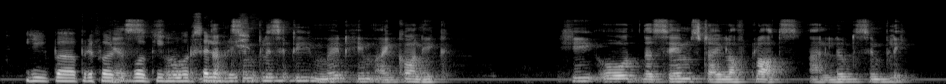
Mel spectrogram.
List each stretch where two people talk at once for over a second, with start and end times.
1.0-2.6

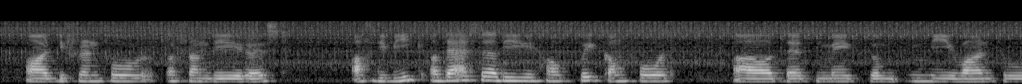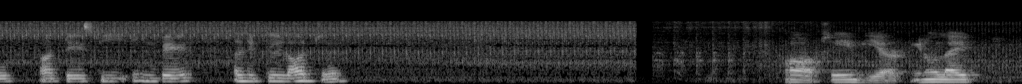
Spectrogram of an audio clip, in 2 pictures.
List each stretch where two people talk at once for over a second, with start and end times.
none

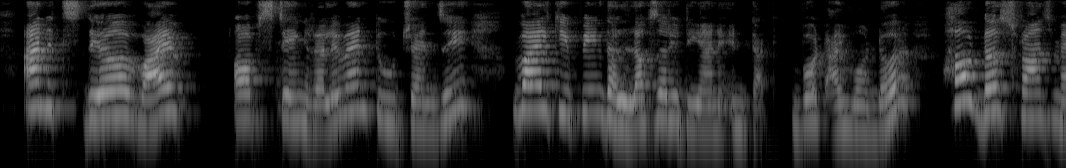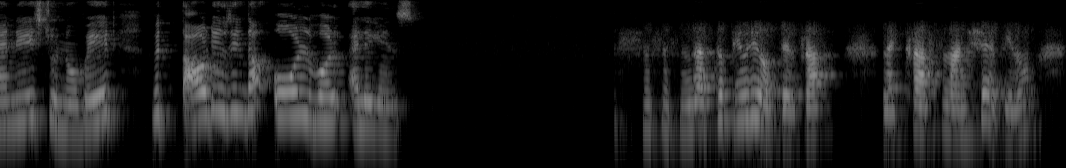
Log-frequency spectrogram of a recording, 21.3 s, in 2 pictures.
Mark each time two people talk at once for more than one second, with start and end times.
none

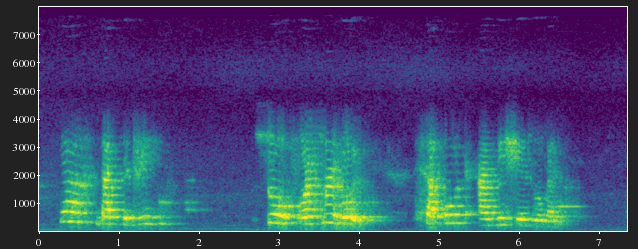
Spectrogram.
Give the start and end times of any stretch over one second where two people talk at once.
none

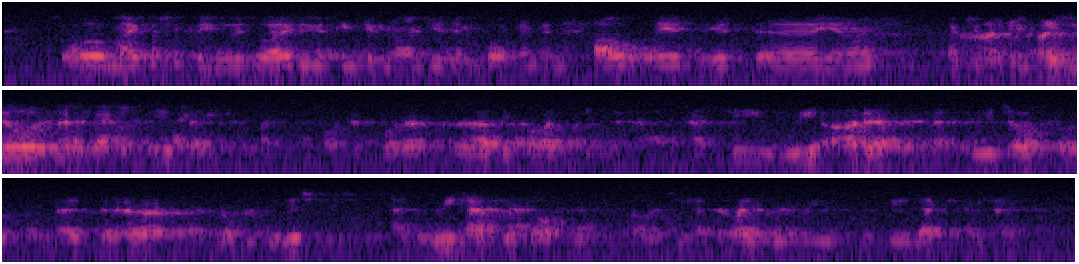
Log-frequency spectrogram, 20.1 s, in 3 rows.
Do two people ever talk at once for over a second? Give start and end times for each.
6.0-7.9

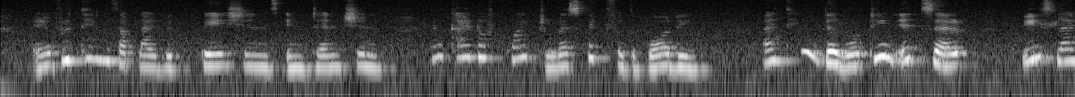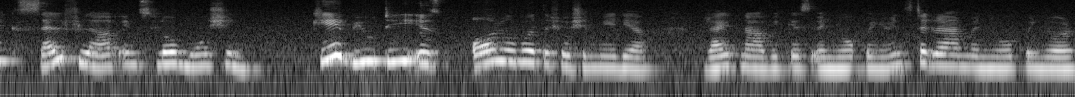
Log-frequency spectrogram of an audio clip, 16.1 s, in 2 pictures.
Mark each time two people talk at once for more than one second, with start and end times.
none

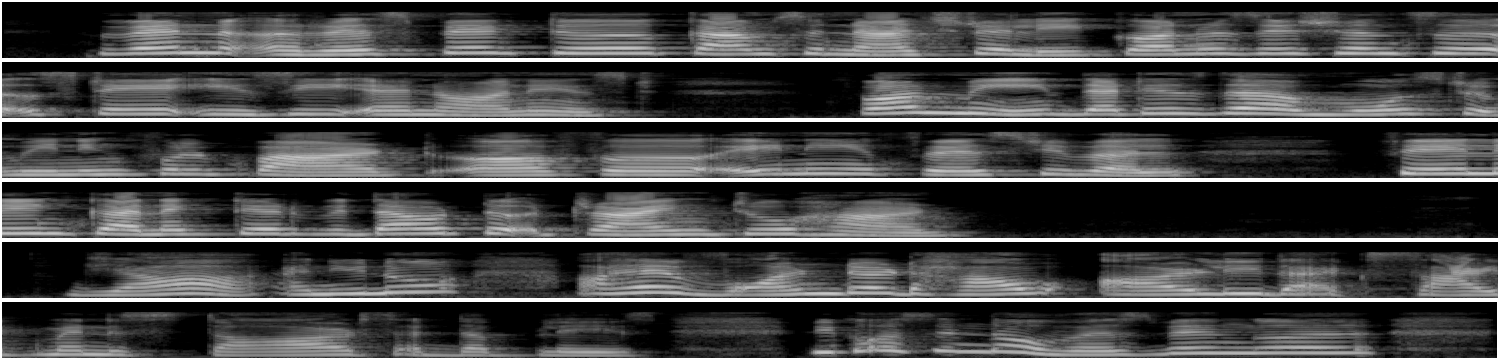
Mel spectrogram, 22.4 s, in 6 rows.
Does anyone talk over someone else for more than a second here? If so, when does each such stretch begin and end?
none

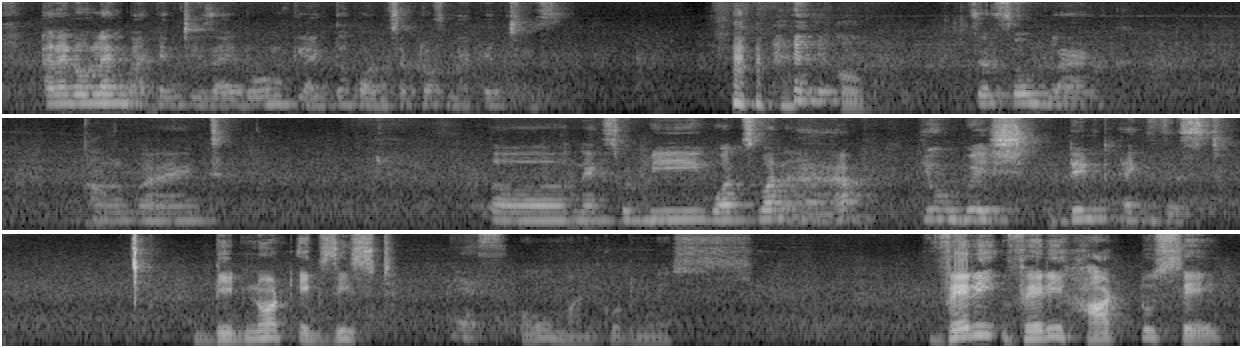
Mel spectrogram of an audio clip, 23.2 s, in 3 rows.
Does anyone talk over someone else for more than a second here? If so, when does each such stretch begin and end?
none

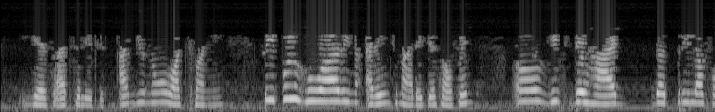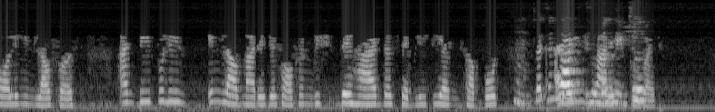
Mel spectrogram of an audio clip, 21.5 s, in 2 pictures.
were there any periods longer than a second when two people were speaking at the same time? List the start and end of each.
18.8-20.4

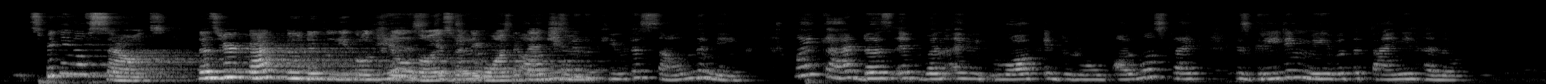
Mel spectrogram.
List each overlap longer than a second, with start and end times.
3.6-5.9

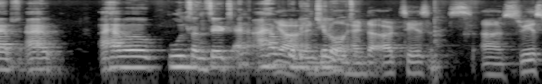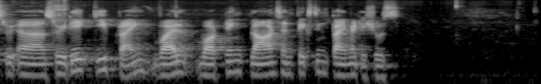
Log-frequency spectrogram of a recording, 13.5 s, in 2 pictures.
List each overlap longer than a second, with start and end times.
3.4-4.6

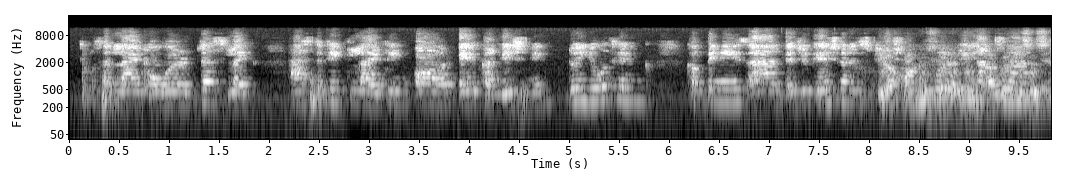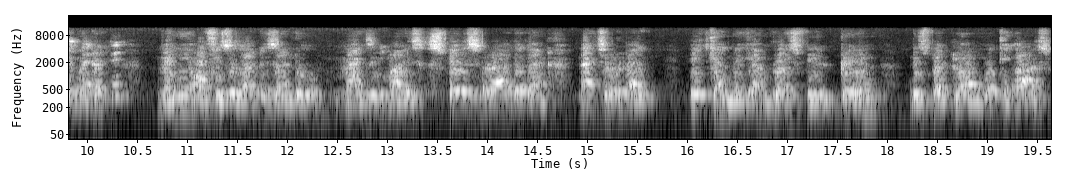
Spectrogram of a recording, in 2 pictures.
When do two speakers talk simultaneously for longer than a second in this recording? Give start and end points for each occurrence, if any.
8.1-10.2

